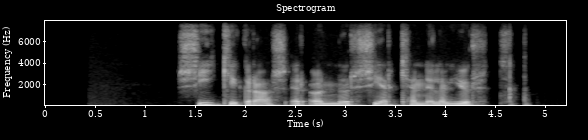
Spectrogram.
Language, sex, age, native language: Icelandic, male, 20-29, Icelandic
